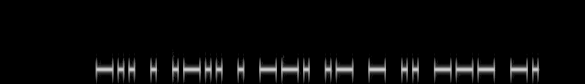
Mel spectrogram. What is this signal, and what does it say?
Morse code, heard as a keyed tone, about 22 wpm, 700 Hz. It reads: DELEGATION
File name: practice / 22wpm / 10 Letter Words - First 3 Letters Given - 22wpm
